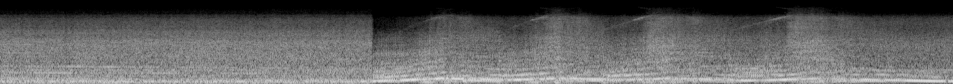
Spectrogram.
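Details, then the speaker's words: Honda DC2 Integra K20 turbo road run after hardwiring injector pins: steady drone, revs climb and drop through gear changes with a smooth rising note and no stutter; misfire fixed by injector wiring repair. "all right guys as you saw she pulled all the way through and thank god because it is dark outside now so it was just dodging jets wiring really pleased to fix it"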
